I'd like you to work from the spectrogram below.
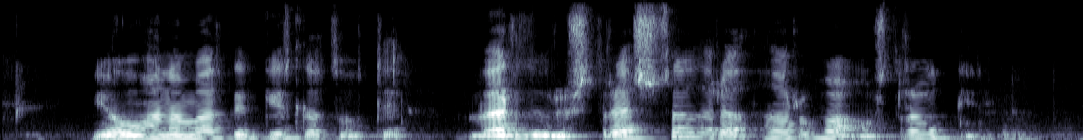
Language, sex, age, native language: Icelandic, female, 60-69, Icelandic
